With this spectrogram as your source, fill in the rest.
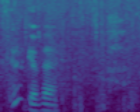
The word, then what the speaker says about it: Gewehr: Oh, Gewehr 43. Is that how you say it, Gewehr? Yeah, Gewehr.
